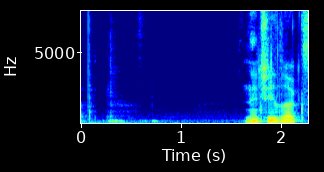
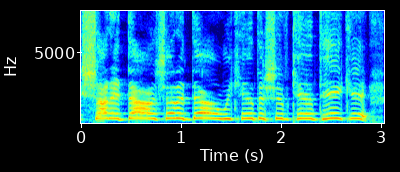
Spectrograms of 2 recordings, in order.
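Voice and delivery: high frantic shout, much louder; panicked shout; 5 dB louder than usual. Retold or imitated. Crew yelling as the ship overloads, panicked shout. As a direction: yell to shut the machine down.

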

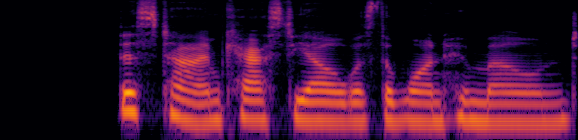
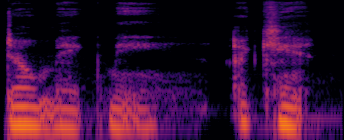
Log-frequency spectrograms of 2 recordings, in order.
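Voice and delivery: pleading whisper; 3 semitones lower, 5 dB quieter than usual. A narrator's reading.

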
